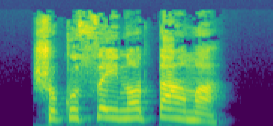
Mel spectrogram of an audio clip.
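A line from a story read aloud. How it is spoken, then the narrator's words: Shout. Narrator (Russian): крикнула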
